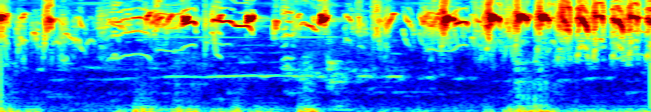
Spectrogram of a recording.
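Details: Sogon, the olive-backed sunbird, a male calling a rival: high sweeping whistled notes and chips, then quick sharp ticking notes at the end, with some low bumps.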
